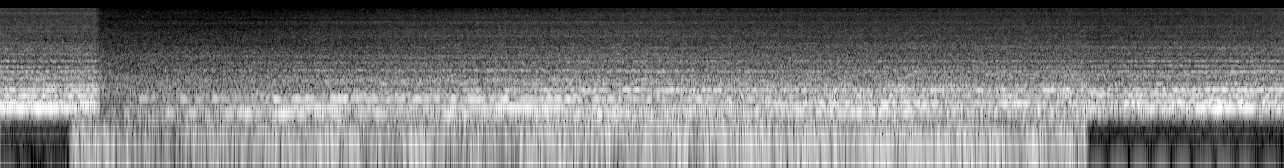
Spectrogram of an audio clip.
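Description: Background music: a sustained, droning chord of held tones. From about a second in until near the end, a low rumbling noise runs underneath it and then cuts off abruptly.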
